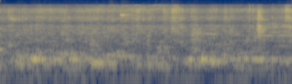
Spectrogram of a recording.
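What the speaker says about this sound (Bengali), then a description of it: "দেখেন একদম কোয়ালিটি সম্পন্ন কবুতর" Pigeons kept for sale, Raj Golla and Lalgarh fancy breeds, coo softly and repeatedly in low throaty murmurs, close by with steady background noise and no talking.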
